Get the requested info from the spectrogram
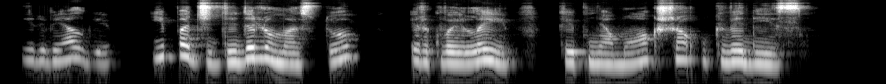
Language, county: Lithuanian, Klaipėda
